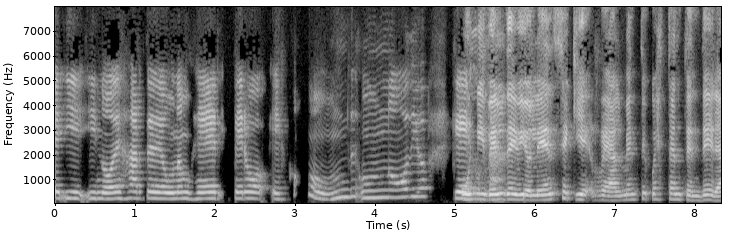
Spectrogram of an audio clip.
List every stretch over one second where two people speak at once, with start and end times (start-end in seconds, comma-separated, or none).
none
